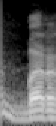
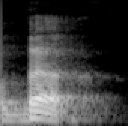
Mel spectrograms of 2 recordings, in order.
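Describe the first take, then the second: First: बर with an inserted vowel; बर, vowel between ब and र; wrong split blend. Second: ब्र as one sound; ब्र with no vowel inside; joined blend. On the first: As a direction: say बर as "bur". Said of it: "बर नहीं है". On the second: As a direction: glide ब straight into र in ब्र. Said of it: "बीच में कोई sound नहीं है". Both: Shown as a demonstration.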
